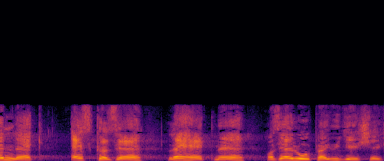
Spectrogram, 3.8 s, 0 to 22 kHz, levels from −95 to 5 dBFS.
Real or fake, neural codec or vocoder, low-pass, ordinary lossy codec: real; none; none; none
